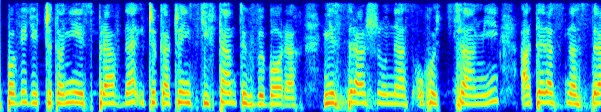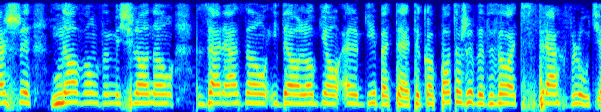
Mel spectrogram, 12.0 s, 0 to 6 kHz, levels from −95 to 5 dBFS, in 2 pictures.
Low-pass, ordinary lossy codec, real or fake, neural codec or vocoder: 5.4 kHz; none; fake; vocoder, 22.05 kHz, 80 mel bands, WaveNeXt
